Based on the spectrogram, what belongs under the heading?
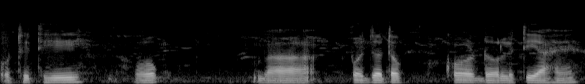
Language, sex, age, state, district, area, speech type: Assamese, male, 45-60, Assam, Golaghat, urban, spontaneous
